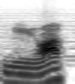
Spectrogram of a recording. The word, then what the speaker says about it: Niwa: But their name is Niwa. You say it like that, Niwa.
